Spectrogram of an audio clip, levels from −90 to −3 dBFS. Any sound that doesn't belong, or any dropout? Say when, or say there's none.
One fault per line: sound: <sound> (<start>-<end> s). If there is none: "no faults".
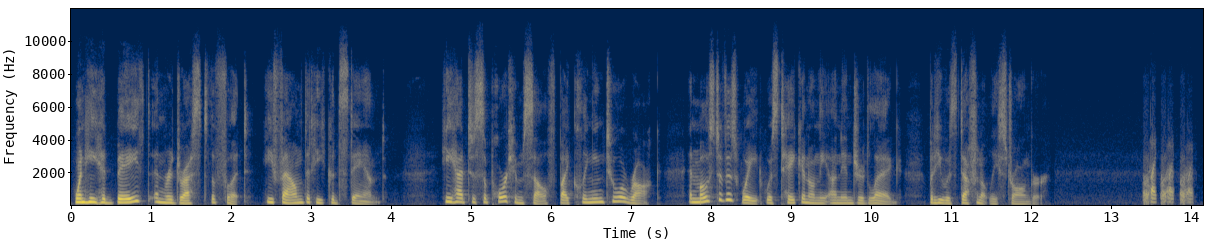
sound: laugh (13.4-14.0 s)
